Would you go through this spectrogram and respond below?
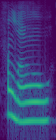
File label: "Hello", American; Speech; Worms Armageddon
